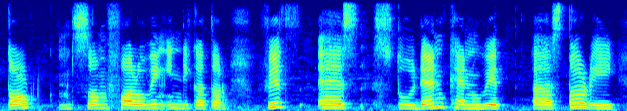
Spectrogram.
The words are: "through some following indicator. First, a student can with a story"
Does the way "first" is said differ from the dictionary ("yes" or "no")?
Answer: yes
